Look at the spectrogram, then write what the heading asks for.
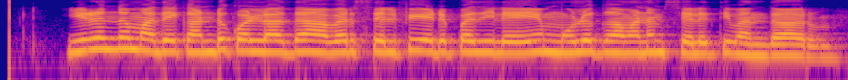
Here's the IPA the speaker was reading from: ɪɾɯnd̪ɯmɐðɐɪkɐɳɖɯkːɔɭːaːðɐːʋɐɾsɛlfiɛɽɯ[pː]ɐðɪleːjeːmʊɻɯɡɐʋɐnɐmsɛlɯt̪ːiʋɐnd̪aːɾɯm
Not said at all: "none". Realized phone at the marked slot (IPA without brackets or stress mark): pː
